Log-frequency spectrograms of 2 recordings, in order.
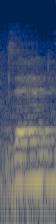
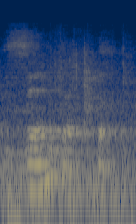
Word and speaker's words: then: The Zen, not Zen, but stick your tongue out for the pronunciation of the TH. We stick our, not Zen, Then. You stick your tongue out.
